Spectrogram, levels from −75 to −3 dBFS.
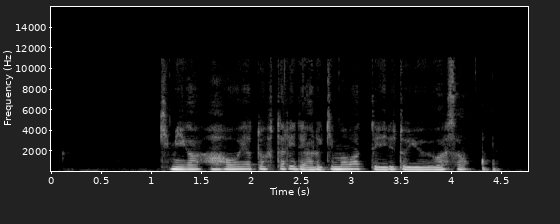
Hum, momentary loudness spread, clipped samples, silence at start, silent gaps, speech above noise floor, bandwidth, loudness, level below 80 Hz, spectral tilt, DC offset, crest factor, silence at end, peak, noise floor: none; 12 LU; under 0.1%; 1.1 s; none; 44 dB; 11 kHz; -24 LUFS; -64 dBFS; -7 dB/octave; under 0.1%; 14 dB; 0.3 s; -10 dBFS; -67 dBFS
